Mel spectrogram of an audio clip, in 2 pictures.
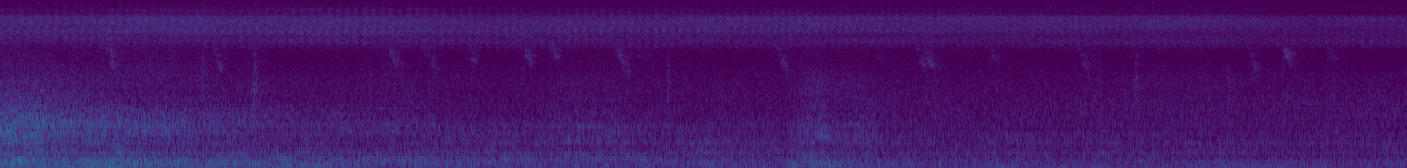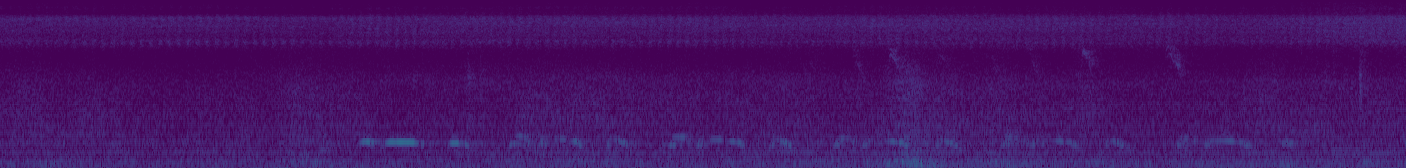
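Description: Steady high-pitched insect chorus, crickets or similar, with scattered short chirps. About two-thirds of the way through comes a short run of quick repeated lower notes.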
